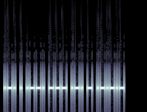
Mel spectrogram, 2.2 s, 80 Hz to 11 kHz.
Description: Morse code, heard as a keyed tone, about 50 wpm, 700 Hz. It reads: REPORT.
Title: Sentences from Top 1300 Words 50wpm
